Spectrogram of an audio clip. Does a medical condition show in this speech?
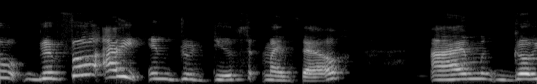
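Yes: cerebral palsy.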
